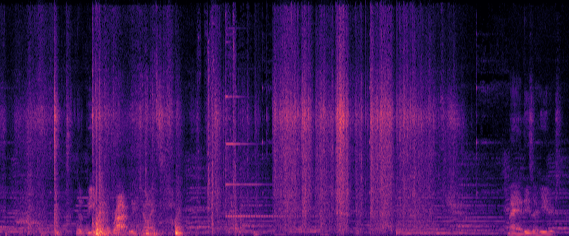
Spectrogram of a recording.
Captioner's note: sniffs Shoe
